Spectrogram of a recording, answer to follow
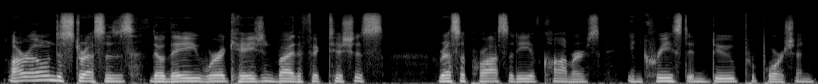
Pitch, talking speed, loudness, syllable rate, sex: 140 Hz, 125 wpm, -22 LUFS, 4.9 syllables/s, male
